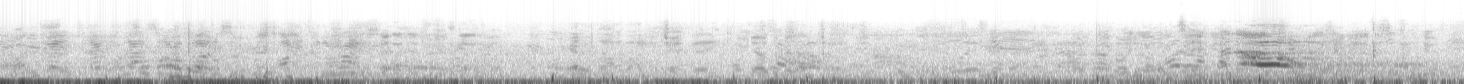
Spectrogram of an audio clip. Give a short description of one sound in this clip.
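Young men shout and call out to each other on an outdoor pitch, some way off.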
